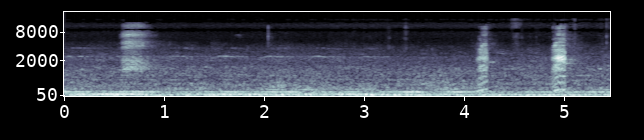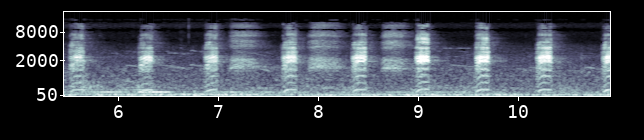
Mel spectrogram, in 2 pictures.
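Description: A mallard gives a run of harsh, nasal quacks that start spaced and speed up into a quick series, over a steady low rumble.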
